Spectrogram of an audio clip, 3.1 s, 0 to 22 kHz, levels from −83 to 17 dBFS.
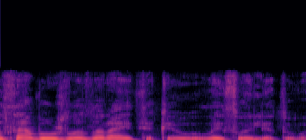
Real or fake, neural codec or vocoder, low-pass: real; none; 10.8 kHz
